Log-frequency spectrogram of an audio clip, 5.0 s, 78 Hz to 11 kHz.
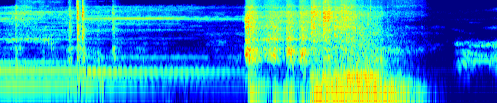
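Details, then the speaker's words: Plymouth Sundance, first start in about 20 years after new fuel tank, pump, lines, battery and a working injector; no belts fitted. A brief crank, then it catches at once and runs rough but steady: a clean first start. "Wow. It immediately came to life. Oh my god. Is it leaking anything? That was hilarious. I did not expect it to start right up."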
